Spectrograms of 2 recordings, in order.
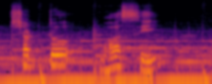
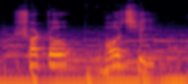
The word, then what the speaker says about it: sotto voce: উচ্চারণ মনে হতে পারে সট্টো ভসি, কিন্তু সঠিক উচ্চারণ সটো ভচি, CE এর উচ্চারণ চি।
